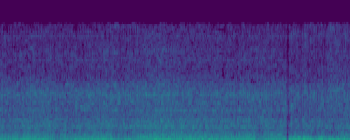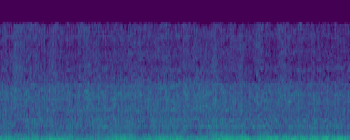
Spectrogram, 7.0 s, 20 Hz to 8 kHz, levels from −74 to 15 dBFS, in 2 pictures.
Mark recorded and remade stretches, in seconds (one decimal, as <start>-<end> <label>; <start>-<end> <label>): 0.0-1.4 remade; 1.4-2.3 recorded; 2.3-7.0 remade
